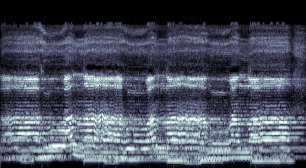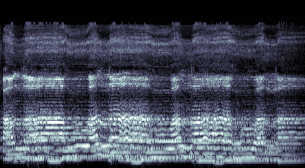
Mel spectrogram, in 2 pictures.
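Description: Outro music: layered voices chanting a slow melody in the manner of a nasheed, with a short break about six seconds in, fading away at the very end.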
